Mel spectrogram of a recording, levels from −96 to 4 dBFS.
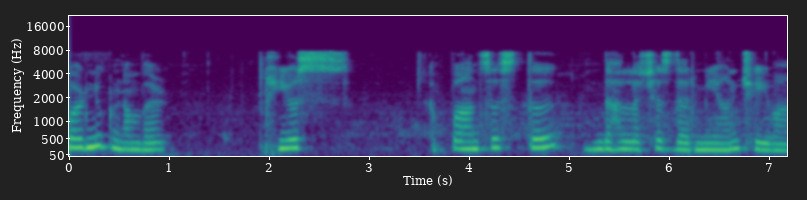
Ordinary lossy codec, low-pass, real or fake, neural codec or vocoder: none; none; real; none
